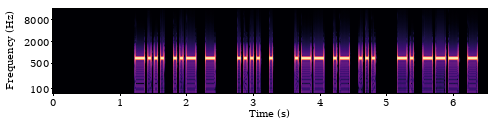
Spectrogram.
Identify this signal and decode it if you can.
Morse code, heard as a keyed tone, about 25 wpm, 700 Hz. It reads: BUT HE WAS NOT
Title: Sentences from Top 1500 Words 25wpm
